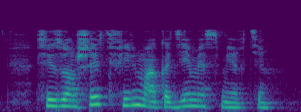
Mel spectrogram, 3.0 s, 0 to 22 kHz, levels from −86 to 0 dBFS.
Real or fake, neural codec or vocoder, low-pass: real; none; 7.2 kHz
